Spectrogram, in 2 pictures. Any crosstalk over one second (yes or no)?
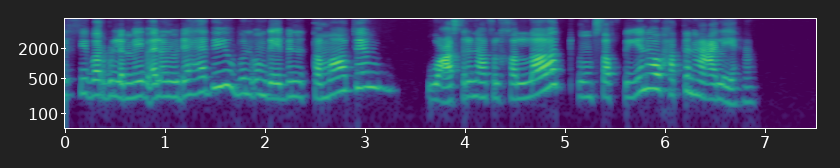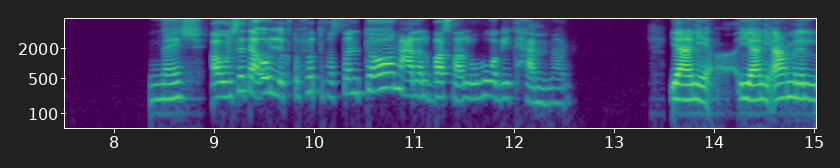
no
